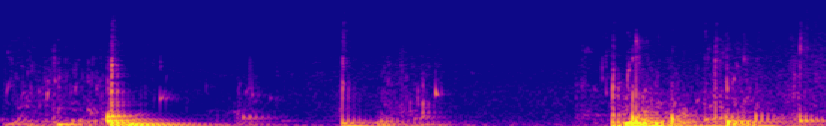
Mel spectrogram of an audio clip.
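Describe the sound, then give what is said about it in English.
Water filling a pipe gives off deep, resonant tonal moans in three loud swelling bursts, each ringing with rich overtones as the pitch creeps gradually higher. “As the water fills the pipe, there's less air, and that makes the pitch get higher. It's quite melodic.”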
